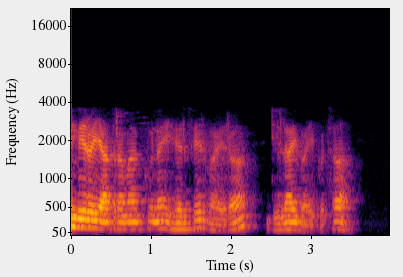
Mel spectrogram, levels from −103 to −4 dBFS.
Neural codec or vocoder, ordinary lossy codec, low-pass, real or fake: none; AAC, 24 kbps; 3.6 kHz; real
